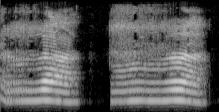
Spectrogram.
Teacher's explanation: कम प्रकंपित, इस ध्वनि में उच्चारण में जीभ की नोक मसूड़े के पास आती है और अंदर से आती हवा के प्रवाह के कारण वह 2-4 बार कंपन करती है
